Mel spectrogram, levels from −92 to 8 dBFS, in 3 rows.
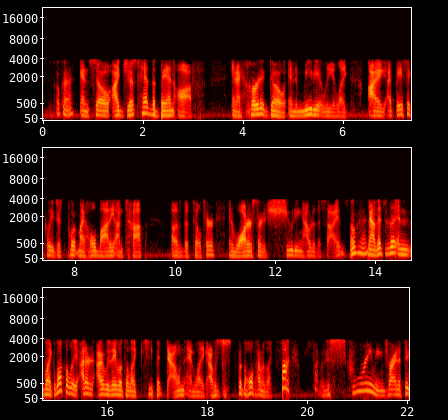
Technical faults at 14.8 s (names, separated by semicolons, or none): G.729 codec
